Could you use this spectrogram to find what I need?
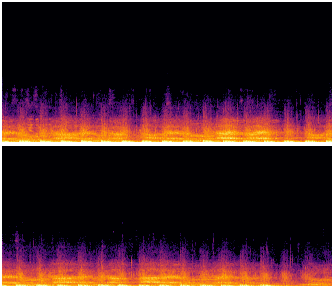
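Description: A crowd of fans chants and drums rhythmically in a stadium.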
